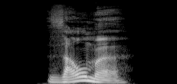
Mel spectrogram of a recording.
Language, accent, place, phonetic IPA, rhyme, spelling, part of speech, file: German, Germany, Berlin, [ˈzaʊ̯mə], -aʊ̯mə, Saume, noun, De-Saume.ogg
- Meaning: dative of Saum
